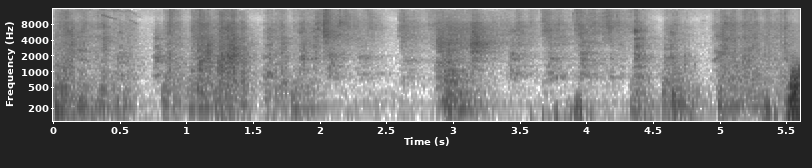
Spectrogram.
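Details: A female Jack Russell Terrier puppy in the morning, full of energy and running around, gives soft, scattered yaps and whimpers with short pauses between them.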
